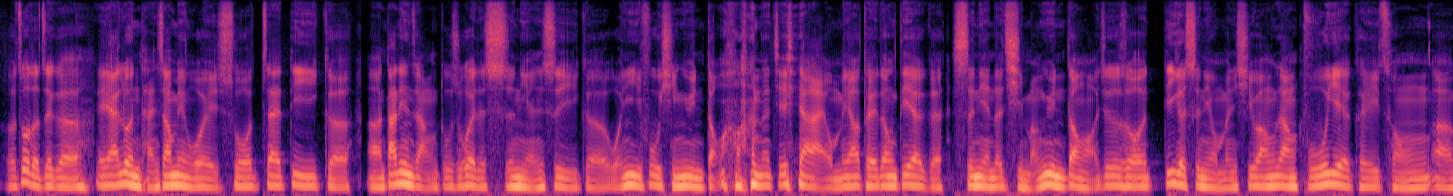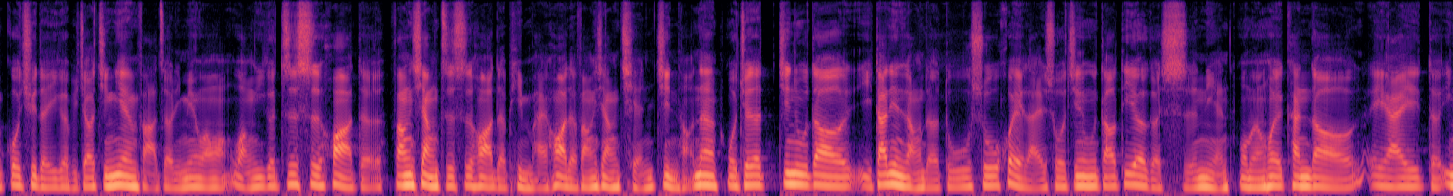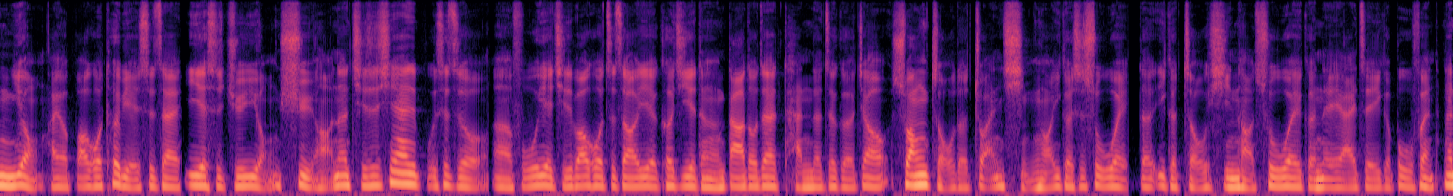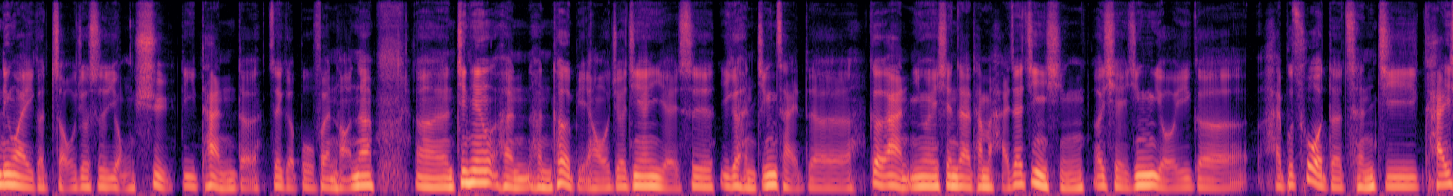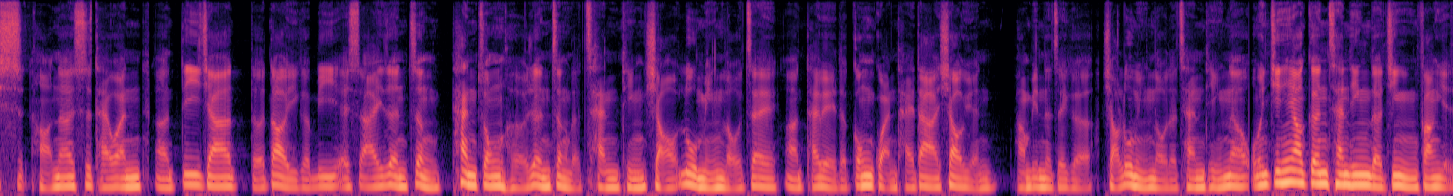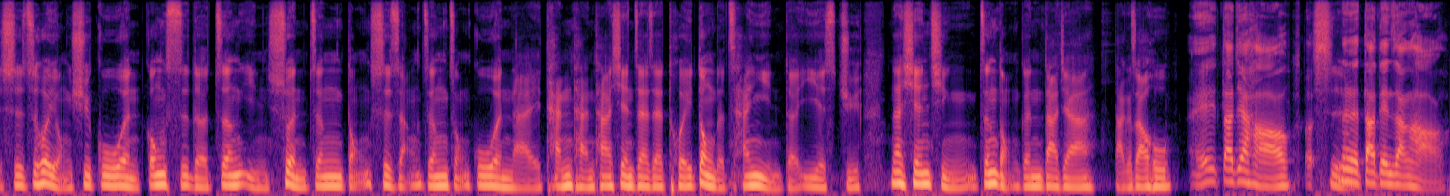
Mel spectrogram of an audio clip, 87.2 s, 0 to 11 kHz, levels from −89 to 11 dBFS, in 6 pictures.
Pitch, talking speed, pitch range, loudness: 110 Hz, 290 characters per minute, 100-120 Hz, -16 LUFS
